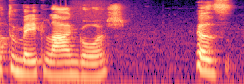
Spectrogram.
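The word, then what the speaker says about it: lángos: It's langosh. It's it's typed as langos, but yeah, you pronounce it as language.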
